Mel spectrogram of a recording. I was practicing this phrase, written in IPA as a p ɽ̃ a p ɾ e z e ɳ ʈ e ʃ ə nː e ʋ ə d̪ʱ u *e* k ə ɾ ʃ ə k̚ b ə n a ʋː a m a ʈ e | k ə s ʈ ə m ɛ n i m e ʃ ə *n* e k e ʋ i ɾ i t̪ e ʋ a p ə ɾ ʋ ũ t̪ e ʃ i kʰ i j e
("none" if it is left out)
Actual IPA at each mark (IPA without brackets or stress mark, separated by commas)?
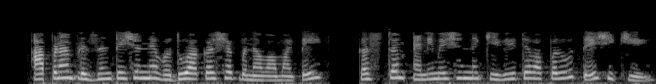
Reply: a, nː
